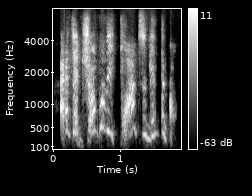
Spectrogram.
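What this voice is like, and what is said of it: Imitates another person's voice. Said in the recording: “That sounded like Charlie Day trying to do a voice... Yeah, it's pretty decent, actually... That was really good.”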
